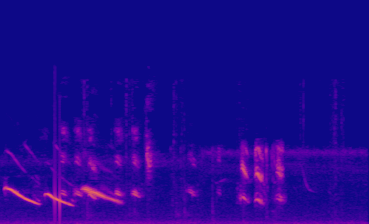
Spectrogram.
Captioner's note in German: trinca ferro cantando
